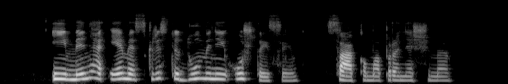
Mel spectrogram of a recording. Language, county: Lithuanian, Kaunas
